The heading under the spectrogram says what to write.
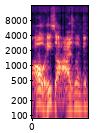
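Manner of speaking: ordinary delivery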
